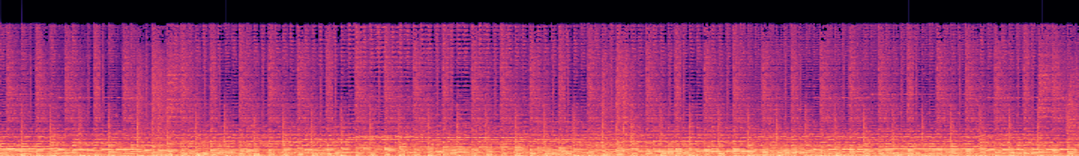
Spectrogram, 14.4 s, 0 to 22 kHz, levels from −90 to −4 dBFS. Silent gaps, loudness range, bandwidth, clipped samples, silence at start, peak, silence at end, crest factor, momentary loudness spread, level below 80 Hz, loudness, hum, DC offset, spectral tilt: none; 1 LU; 19.5 kHz; under 0.1%; 0 s; 0 dBFS; 0 s; 12 dB; 2 LU; -24 dBFS; -13 LUFS; none; 0.1%; -4.5 dB/octave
